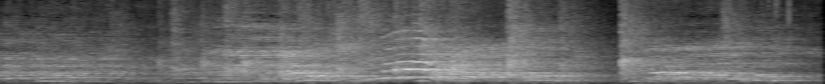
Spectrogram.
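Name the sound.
audience clapping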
